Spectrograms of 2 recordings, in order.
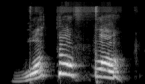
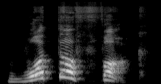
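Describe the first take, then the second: First: High, loud, slow shocked shriek; real outraged disbelief, pitched way up. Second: Slow, louder disbelieving what the fuck; real disbelief, drawn out; stunned. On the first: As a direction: let it fly up into a shocked shriek. Repeats reaction, much more intensely. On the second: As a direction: drag it out in shock. Reacting in disbelief to death report. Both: Real, not acted.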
